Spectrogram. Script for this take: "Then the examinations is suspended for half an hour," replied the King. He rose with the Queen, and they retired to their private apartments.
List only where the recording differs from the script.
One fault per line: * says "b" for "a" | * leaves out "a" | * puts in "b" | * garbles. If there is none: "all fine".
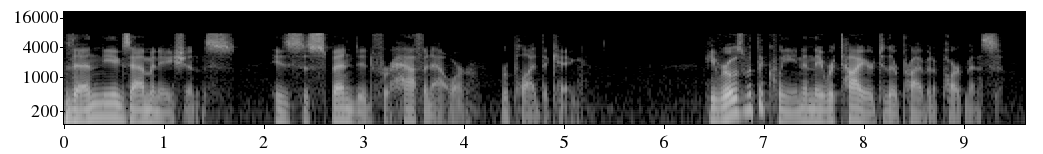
all fine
